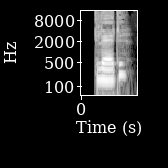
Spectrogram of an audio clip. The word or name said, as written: glatte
